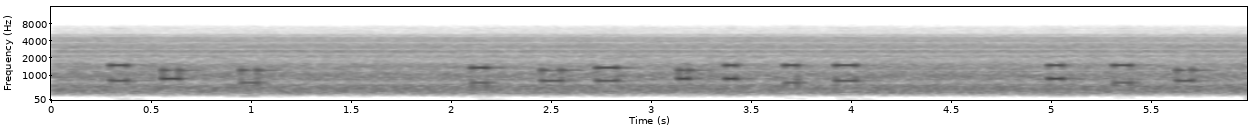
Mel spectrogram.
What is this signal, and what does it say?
DTMF, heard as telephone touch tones, dialled by hand, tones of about 80 ms, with phone line noise and room echo. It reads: 671 2457936 934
